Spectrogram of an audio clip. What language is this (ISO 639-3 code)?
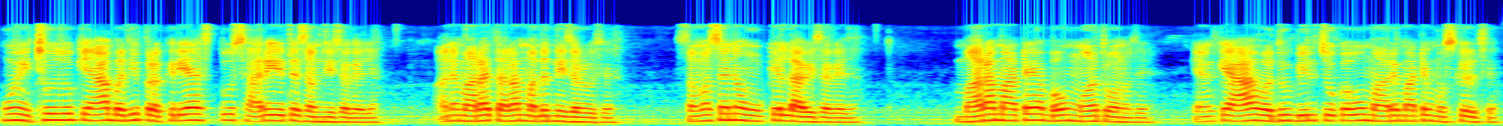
guj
